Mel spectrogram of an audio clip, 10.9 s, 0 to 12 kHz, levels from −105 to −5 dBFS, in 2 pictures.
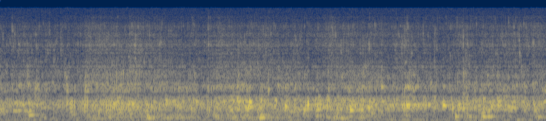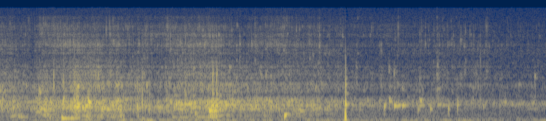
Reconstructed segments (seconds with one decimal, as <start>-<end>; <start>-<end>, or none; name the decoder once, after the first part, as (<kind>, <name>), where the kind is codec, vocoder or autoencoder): none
